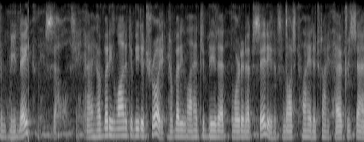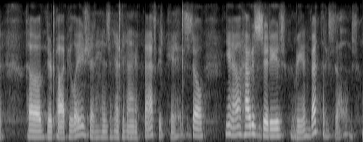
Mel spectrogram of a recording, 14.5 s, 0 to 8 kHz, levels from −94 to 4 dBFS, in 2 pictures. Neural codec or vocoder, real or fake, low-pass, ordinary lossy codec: autoencoder, 22.05 kHz, a latent of 192 numbers a frame, VITS, trained on one speaker; fake; 7.2 kHz; Opus, 24 kbps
